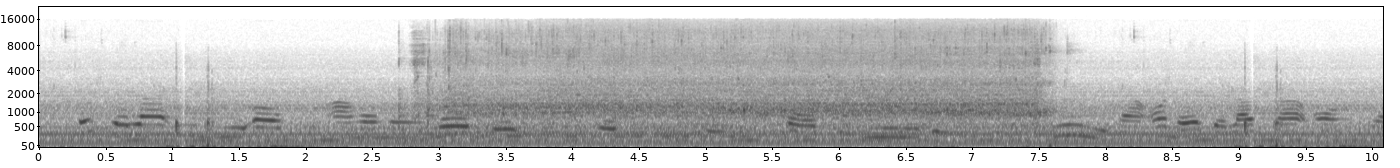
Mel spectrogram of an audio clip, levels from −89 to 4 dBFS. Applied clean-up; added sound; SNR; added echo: none; Water tap, faucet / Water; -2 dB; none.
